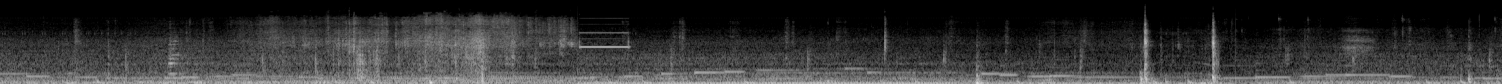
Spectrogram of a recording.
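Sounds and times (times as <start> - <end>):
background music: 0.0 - 15.0
car rumbling on the road: 0.0 - 15.0
high electronic beep: 5.8 - 9.5.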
